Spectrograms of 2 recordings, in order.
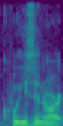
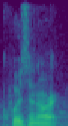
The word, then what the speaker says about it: Cuisinart: me the other day it's pronounced cuisinart not quizzing art i didn't know i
